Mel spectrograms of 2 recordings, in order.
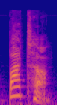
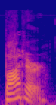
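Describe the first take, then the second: First: It is said in a British accent. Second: It is said in an American accent. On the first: "在英式发音里呢，这个叫 butter" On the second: "但是在美式的发音里，这叫 butter"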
